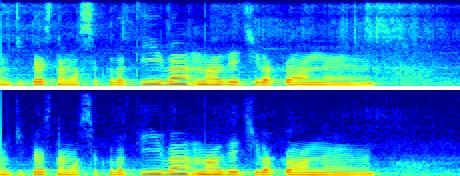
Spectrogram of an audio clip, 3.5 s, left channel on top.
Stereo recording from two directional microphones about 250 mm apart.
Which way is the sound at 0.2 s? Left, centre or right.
Centre.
